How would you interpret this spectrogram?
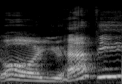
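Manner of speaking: high, loud, swooping cartoon voice; exaggerated sing-song imitation; Elfin. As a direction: ask with hammed-up cheer. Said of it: "And Elfin's like".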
